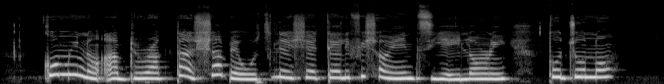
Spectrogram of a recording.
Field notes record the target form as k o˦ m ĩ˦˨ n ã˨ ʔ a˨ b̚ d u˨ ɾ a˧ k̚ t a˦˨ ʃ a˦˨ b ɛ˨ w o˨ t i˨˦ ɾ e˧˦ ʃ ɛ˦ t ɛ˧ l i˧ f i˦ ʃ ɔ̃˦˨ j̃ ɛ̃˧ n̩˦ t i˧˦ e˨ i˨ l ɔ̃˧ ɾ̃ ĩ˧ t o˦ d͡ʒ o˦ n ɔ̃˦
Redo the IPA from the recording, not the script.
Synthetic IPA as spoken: k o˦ m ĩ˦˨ n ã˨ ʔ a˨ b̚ d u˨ ɾ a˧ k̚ t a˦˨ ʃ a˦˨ b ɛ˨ w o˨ t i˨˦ l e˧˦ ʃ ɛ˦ t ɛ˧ l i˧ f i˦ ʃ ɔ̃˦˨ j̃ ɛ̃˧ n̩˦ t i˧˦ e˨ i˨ l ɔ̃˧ ɾ̃ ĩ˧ t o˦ d͡ʒ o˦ n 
